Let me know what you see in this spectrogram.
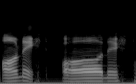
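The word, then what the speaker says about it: honest: Always an অনেস্ট ম্যান, AEIOU অনেস্ট ম্যান, অ্যান অনেস্ট একটা হনেস্ট কথার মতো উচ্চারণ হচ্ছে, তাই অ্যান হলো, এটা ভাওয়েলের নিয়ম ছোটবেলার।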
